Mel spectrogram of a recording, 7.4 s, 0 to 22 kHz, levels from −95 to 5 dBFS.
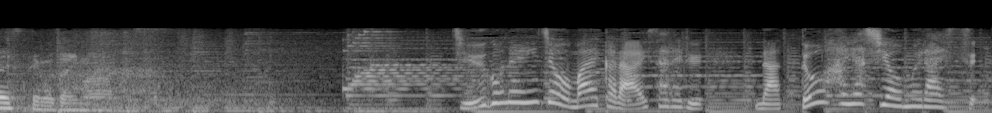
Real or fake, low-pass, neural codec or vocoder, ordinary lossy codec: real; none; none; none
